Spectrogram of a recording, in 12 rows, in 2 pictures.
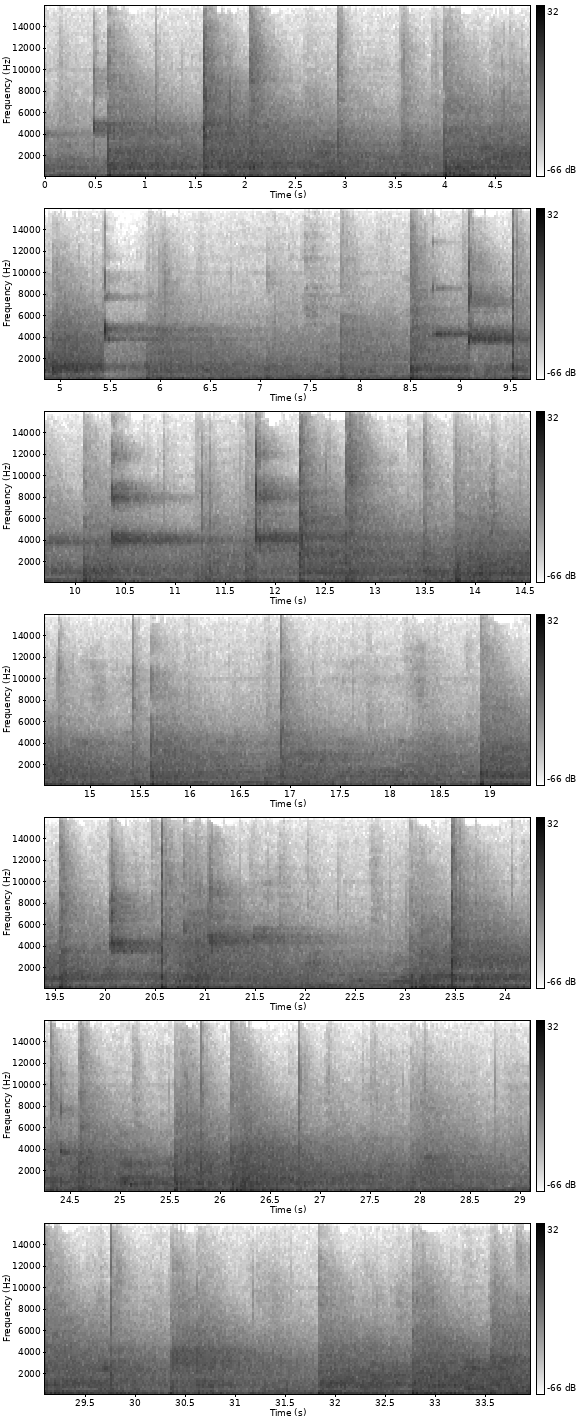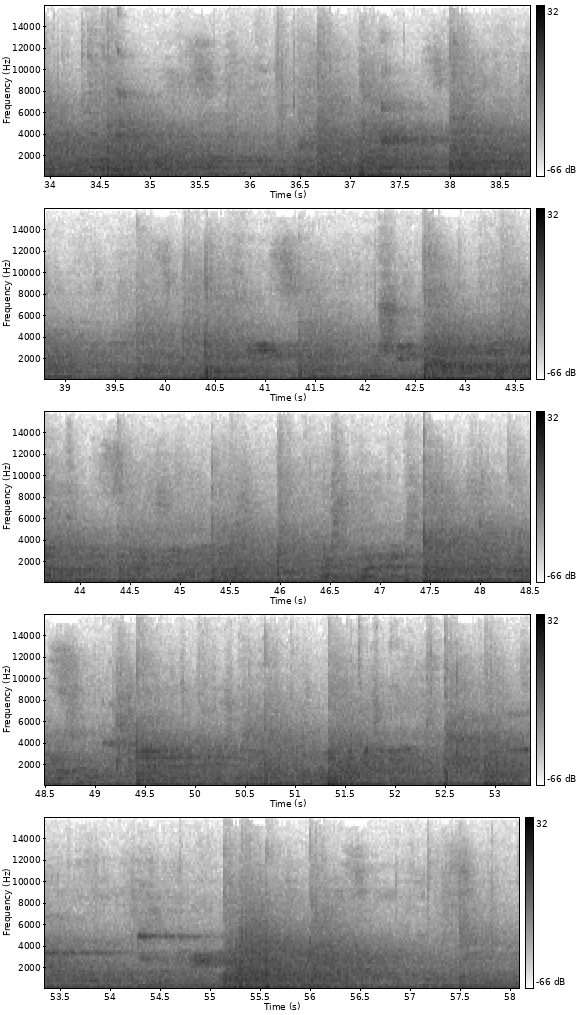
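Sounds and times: sneaker squeaks: 0.4s - 1.9s, 4.9s - 6.4s, 8.4s - 12.8s, 20.0s - 22.3s, 24.2s - 25.0s, 37.0s - 39.0s, 48.7s - 50.8s, 51.7s - 55.5s
volleyballs hit and bouncing: 0.5s - 17.6s, 18.2s - 58.0s.

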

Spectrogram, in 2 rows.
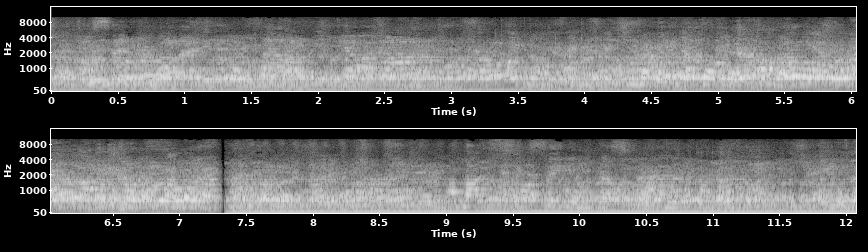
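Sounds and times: crowd chatter in large room: 0.0s - 12.0s.

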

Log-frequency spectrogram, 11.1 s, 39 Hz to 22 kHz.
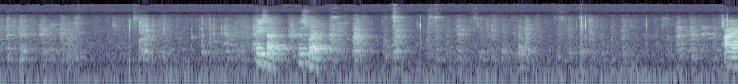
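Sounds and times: dog panting and sniffing: 0.0s - 11.0s.

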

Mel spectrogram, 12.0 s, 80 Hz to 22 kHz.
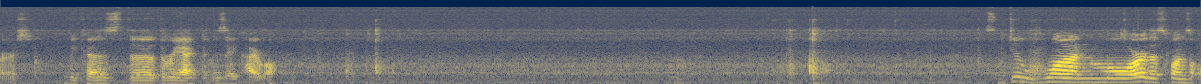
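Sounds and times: room tone hiss: 0.0s - 12.0s.

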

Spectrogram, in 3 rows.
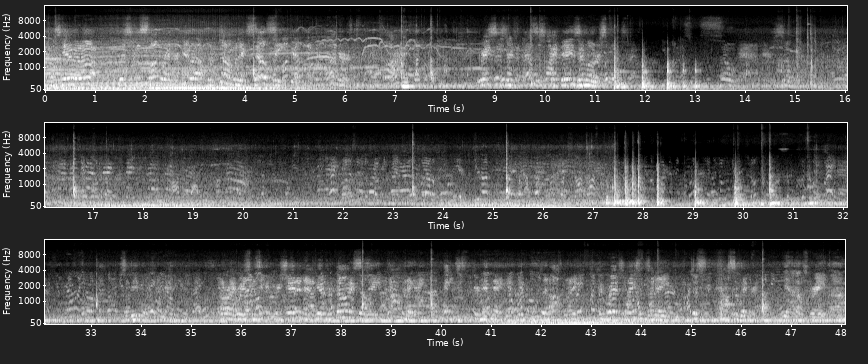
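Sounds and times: people talking: 0.0s - 8.0s, 8.6s - 48.0s
low vehicle rumble: 0.0s - 8.8s, 11.6s - 48.0s
sharp knocks and thumps: 11.4s - 13.2s, 27.2s - 31.6s.

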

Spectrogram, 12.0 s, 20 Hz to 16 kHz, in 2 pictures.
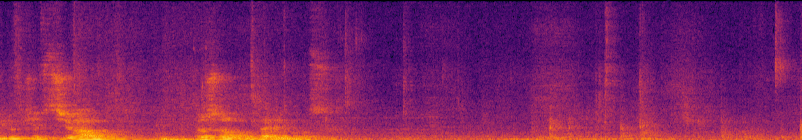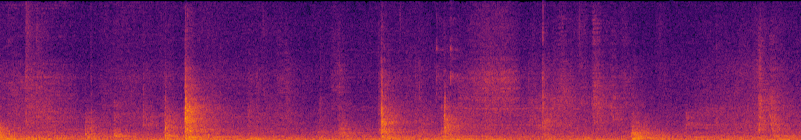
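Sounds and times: small knocks and rustles: 1.1s - 12.0s.

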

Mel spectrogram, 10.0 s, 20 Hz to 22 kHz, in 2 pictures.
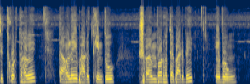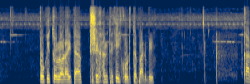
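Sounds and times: speech: 0.0s - 4.8s, 5.8s - 8.2s, 9.2s - 10.0s
insects chirring: 0.0s - 10.0s
faint clicks: 8.2s - 9.4s.

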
